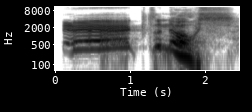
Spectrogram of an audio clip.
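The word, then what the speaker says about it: ἐκτενῶς: The word is pronounced something like this. Ektenos. Ektenos. Except here's the way you want to say it. Ektenos.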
